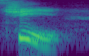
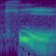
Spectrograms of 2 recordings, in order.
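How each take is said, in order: First: The word begins with a 'ch' sound. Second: The word begins with a 'k' sound. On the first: The speaker calls it right. "Chi. Thank you" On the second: The speaker calls it wrong. "It's not called key"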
